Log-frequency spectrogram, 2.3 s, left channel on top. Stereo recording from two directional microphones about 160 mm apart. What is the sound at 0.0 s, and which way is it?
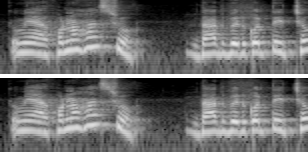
Speech, 20° left (ahead or behind).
